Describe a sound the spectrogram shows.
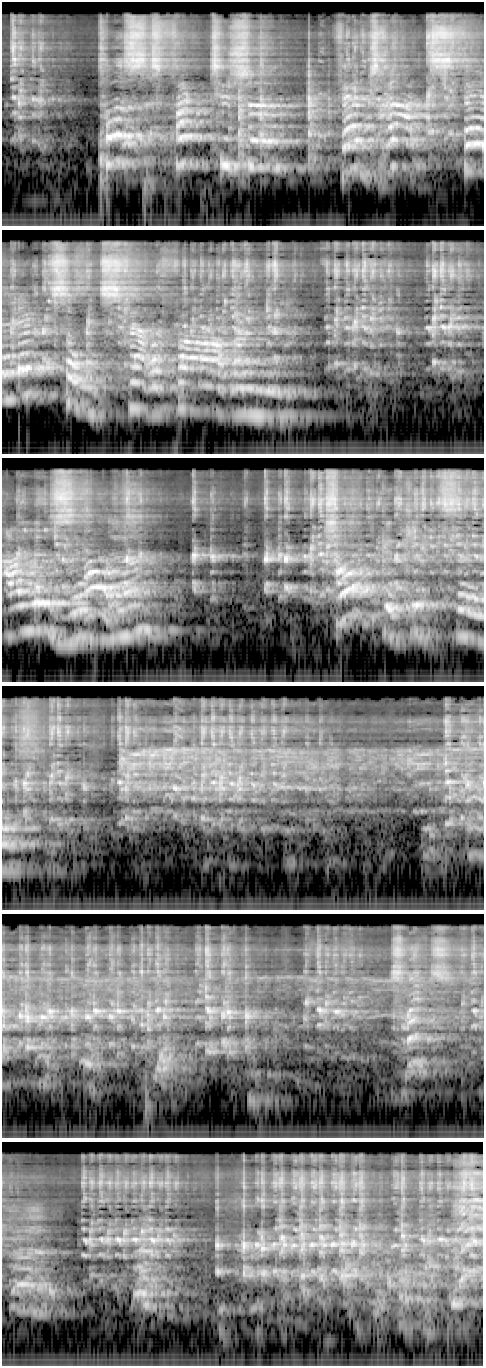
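A woman sings expressively close to a microphone.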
